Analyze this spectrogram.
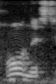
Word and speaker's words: honest: Então aqui nós temos o H mudo, esse honest, a gente não pronuncia honest, sim honest.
